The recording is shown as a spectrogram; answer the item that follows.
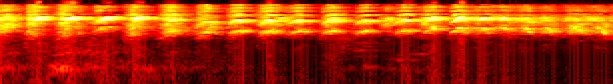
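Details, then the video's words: Indonesian captive female greater green leafbird, kept for song training and as a decoy; steady high, rapid chattering song with sharp whistled accents pulsing about five times a second. "BURUNG CUCAK IJO BETINA GACOR COCOK UNTUK MASTERAN DAN PIKATAN"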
